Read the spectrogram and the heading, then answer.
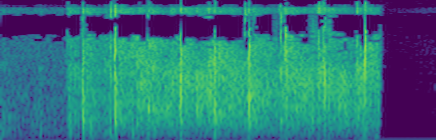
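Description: A short burst of applause from a small group at a committee meeting, dense clapping with a few sharper individual claps standing out, lasting a little over two seconds before stopping abruptly.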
